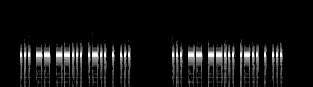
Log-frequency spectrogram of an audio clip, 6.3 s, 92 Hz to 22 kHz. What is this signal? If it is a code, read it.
Morse code, heard as a keyed tone, about 32 wpm, 700 Hz. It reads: SM7LES SM7LES
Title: DXCC-100 Call Signs - 6 Characters - Repeated 2x - 30wpm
